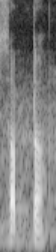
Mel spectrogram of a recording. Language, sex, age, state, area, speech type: Sanskrit, male, 18-30, Madhya Pradesh, urban, read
